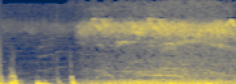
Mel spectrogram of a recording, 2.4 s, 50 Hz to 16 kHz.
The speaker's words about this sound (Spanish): Algún pajarito, un coche de lejos. Estamos en Camarenilla. Es un pueblo de Toledo con 500 habitantes.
